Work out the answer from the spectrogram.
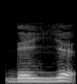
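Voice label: "deyya", Pali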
